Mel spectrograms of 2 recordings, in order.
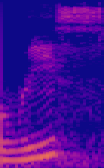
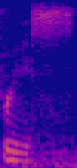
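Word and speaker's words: Rhys: I think it's Reese. Like R-E-E-S-E. Like Reese's Pieces.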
